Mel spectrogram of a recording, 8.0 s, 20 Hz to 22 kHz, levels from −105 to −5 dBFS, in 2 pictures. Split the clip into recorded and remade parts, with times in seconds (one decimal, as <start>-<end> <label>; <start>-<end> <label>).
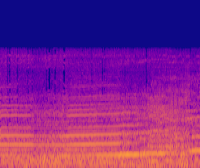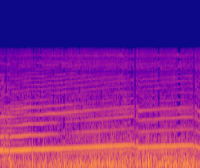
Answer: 0.0-2.4 recorded; 2.4-4.2 remade; 4.2-8.0 recorded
